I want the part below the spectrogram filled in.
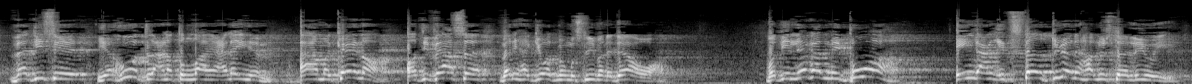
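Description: A male preacher with a strikingly high voice delivers a religious lecture full of anecdotes. He tells them in an animated way and now and then raises his voice. The sound echoes around the room.

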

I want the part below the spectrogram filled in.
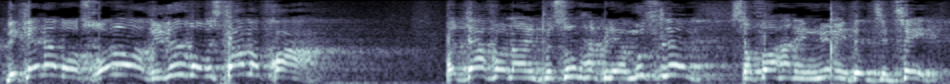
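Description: A man preaching a religious lecture, telling anecdotes in an animated way and at times raising his voice. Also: very high voice. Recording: echoey room.

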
